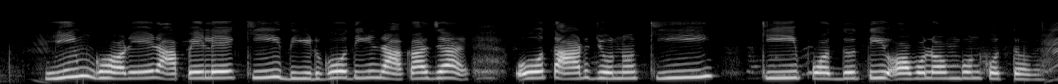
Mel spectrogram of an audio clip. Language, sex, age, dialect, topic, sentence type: Bengali, female, <18, Standard Colloquial, agriculture, question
